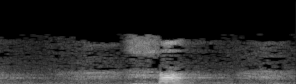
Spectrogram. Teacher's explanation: Dari ujung tenggorokan di sekitar pangkal lidah. Sekitar pangkal lidah atau di sekitar anak lidah, ya. · Term: huruf kha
